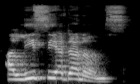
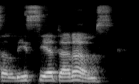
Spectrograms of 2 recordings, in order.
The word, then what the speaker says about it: Alicia Dunams: Alicia Dunams. – Alicia Dunams. – Yes, Alicia Dunams.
